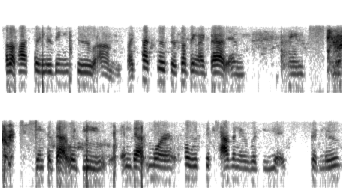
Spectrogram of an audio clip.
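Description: A woman's voice: deep voice, steady tone, normal speed. A woman calling in over the phone, speaking hesitantly with trailing phrases. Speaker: caller. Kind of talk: casual call-in question. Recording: tinny phone line with faint noise.

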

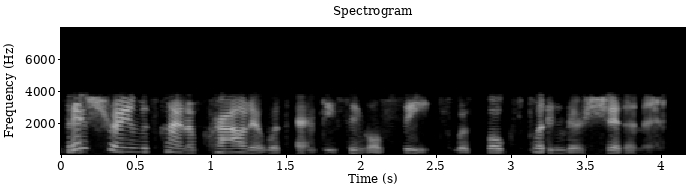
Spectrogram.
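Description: With a high-sitting voice that swings widely in pitch, this New York host talks briskly over a noisy background. His call-in podcast chat is gushing, slangy, and profane, and the phone-line audio sounds tinny.

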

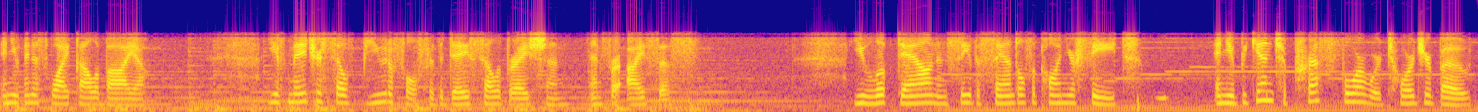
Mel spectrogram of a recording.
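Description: A woman leading a guided meditation in a calm, soothing, unhurried voice with pauses. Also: on the low side. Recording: muffled phone-like recording with music. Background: meditation music.

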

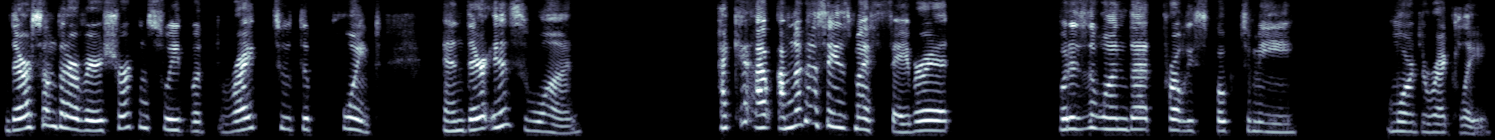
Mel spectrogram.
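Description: A woman's voice: a little high, lively intonation, measured pace, a little mellow, dry recording, lo-fi sound. Effusive woman host, dry close sound. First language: Spanish. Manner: effusive, enthusiastic. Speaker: show host. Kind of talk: casual interview chat.

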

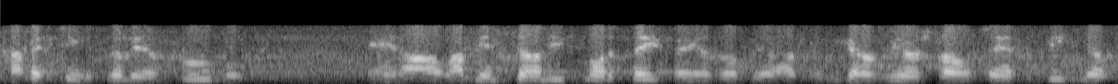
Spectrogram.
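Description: A man calling in to a radio show over the phone, chatting casually and hesitantly with many pauses. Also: mid-range voice. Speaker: radio call-in caller. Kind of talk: casual chat. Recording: tinny phone line with clear hiss.

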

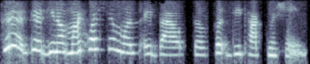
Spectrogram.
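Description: A woman's voice: high-pitched, lively intonation, normal speed, no room sound. A woman calling in to a radio show over a phone line, friendly and chatty, with some hesitant ums as she asks her question. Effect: heard over a phone line as a call-in caller.

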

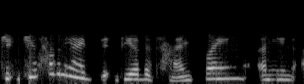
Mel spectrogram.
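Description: A woman's voice: on the high side, sing-song, brisk, no echo, narrow, tinny audio. A middle-aged woman calling in for guidance, talking casually and a little unsurely. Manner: hesitant, unsure. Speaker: caller seeking guidance. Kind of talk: casual call-in conversation.

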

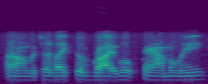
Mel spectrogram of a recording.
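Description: Speaking a little fast and in a monotone, this mid-range male voice belongs to a Venezuelan actor in his thirties who has a Venezuelan Spanish accent. He is an interview guest on a tinny phone line, and his answers are hesitant, with lots of fillers and false starts.

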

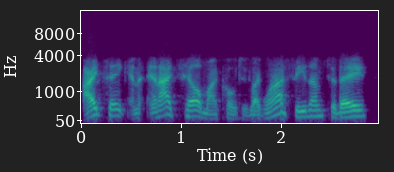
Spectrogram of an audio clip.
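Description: A man, a former college basketball player and podcast guest, telling a personal story in an animated way and repeating words for emphasis. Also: on the high side, fairly quick, breathy edge, dry recording. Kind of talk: candid storytelling in a podcast interview. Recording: tinny remote call line, dry.

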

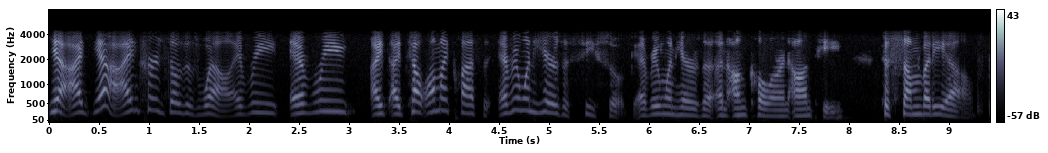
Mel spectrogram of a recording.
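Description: A woman's voice: mid-range voice, lively intonation, fairly quick, no room sound. A woman co-hosting a talk radio show and teaching martial arts, chatting casually in a rambling way, with many restarts and frequent laughs. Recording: tinny phone-line sound, dry.

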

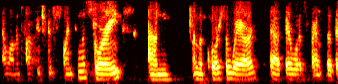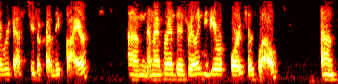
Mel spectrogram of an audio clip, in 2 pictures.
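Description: A woman reporter's voice comes through a tinny phone line, thin and narrow. She talks politely but hesitantly, filling her pauses with ums. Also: low-pitched, slightly rough. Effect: heard over the phone.

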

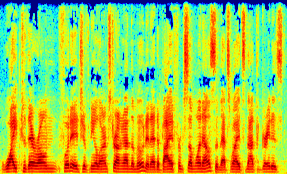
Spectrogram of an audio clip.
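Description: Interviewing an author on the radio, this middle-aged man speaks briskly in a flat, mid-range voice. His casual style is informal and rambling as he circles around his questions.

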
